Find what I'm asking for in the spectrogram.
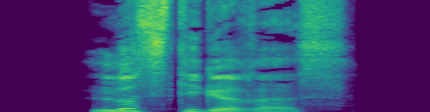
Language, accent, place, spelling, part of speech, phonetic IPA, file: German, Germany, Berlin, lustigeres, adjective, [ˈlʊstɪɡəʁəs], De-lustigeres.ogg
- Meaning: strong/mixed nominative/accusative neuter singular comparative degree of lustig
